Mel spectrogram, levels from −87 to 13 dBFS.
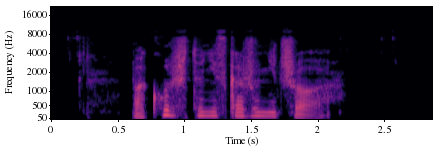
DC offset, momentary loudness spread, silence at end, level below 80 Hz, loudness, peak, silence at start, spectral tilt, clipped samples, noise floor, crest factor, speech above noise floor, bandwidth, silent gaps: under 0.1%; 23 LU; 0.7 s; -68 dBFS; -36 LUFS; -14 dBFS; 0.25 s; -4.5 dB/octave; under 0.1%; -74 dBFS; 26 dB; 38 dB; 10 kHz; none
